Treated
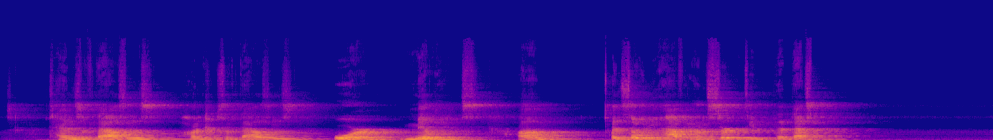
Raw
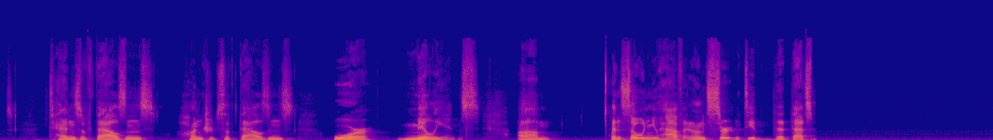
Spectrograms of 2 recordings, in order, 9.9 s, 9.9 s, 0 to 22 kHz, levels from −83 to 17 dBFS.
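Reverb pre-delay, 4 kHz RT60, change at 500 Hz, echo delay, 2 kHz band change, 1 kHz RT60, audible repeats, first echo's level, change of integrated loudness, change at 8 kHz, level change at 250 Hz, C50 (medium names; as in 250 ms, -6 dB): 3 ms, 1.2 s, +8.5 dB, no echo, +6.5 dB, 1.1 s, no echo, no echo, +7.5 dB, no reading, +6.0 dB, 3.5 dB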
